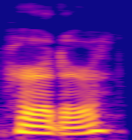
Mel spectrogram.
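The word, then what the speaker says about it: Herradura: did you pronounce that herur okay you said that really fast like got to roll the exactly right uh so so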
